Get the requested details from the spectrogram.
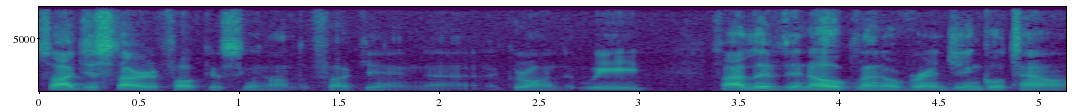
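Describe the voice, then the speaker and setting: Very fast, flat and monotone speech in a Californian accent, dark and mellow in tone, on a very clean recording with a silent background. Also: man, very deep, low pitch for a man. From Los Angeles (Koreatown), then Marin County, Bay Area. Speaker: cannabis grower and brand owner. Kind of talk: casual interview. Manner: relaxed, filler-heavy.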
